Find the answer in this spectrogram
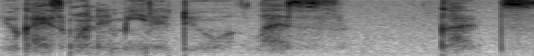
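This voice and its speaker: A woman is whispering. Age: 20s. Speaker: ASMR / mukbang creator. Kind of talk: casual talk to camera. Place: home room. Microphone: studio mic.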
